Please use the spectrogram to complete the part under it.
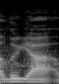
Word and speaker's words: Louyah: So you pronounce it Louyah, huh? – Yeah, Louyah.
